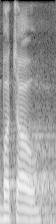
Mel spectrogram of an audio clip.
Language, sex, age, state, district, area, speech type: Maithili, male, 18-30, Bihar, Supaul, rural, read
